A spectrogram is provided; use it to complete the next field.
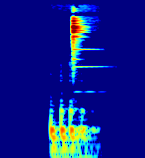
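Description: A die rolled for stealth clatters across a hard surface and strikes a wine glass, giving a bright, high clink whose thin ringing tone fades out over about half a second.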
